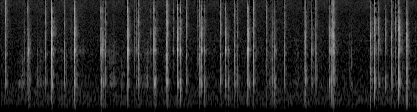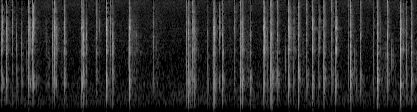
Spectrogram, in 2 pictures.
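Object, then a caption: Plastic LED light stick tube. Long nails and fingertips tap along the long, hollow, translucent plastic tube of a lit, battery-powered LED glow/penlight stick with a wrist strap, held in the other hand. The result is a quick, irregular stream of dozens of sharp, bright, dry clicks with almost no ring and no low end. Brief pauses fall around the middle and just after six seconds.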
